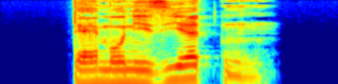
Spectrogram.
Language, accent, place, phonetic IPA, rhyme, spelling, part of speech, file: German, Germany, Berlin, [dɛmoniˈziːɐ̯tn̩], -iːɐ̯tn̩, dämonisierten, adjective / verb, De-dämonisierten.ogg
- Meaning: inflection of dämonisieren: 1. first/third-person plural preterite 2. first/third-person plural subjunctive II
